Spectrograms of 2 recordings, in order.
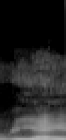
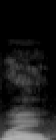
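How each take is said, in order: First: The word is said with two syllables, 'ree-ah'. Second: The word is said with one syllable, 'row'. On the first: The speaker calls it wrong. "It ain't no re-a" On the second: The speaker calls it right. "it's row"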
